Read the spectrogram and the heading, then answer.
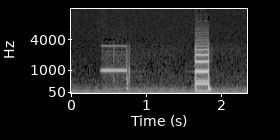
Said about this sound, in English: Well, what we found there was an answering machine that does something when you hit a tone. If you hit the star key, it jumps to the beep.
